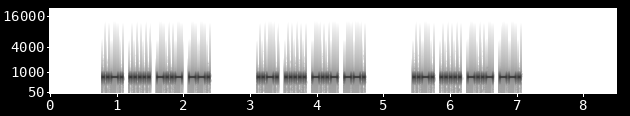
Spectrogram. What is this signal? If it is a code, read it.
Morse code, heard as a keyed tone, about 36 wpm, 700 Hz. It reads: F5XG F5XG F5XG
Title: DXCC-100 Call Signs - 4 Characters - Repeated 3x - 35wpm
